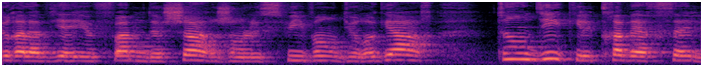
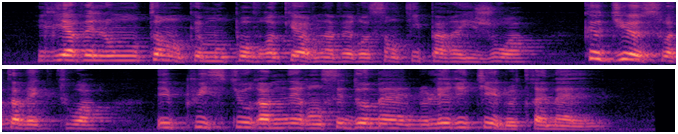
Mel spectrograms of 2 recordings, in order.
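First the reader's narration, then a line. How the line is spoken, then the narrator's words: Sad, doubtful. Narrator (French): Goton avait plus de désir que d'espérance, car elle secoua tristement la tête en prononçant ses dernières paroles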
